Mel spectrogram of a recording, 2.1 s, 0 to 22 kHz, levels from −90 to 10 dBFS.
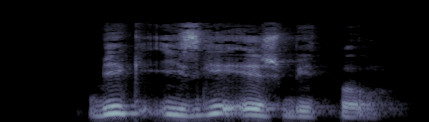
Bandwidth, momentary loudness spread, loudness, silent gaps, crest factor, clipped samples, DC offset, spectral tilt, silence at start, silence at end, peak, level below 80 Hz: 11.5 kHz; 11 LU; -33 LUFS; none; 20 dB; under 0.1%; under 0.1%; -3.5 dB/octave; 0.45 s; 0.25 s; -14 dBFS; -70 dBFS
